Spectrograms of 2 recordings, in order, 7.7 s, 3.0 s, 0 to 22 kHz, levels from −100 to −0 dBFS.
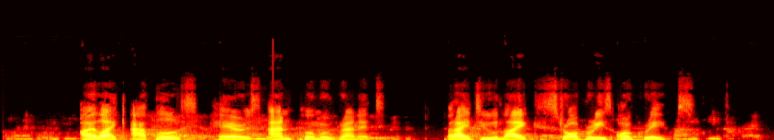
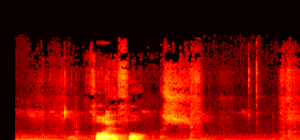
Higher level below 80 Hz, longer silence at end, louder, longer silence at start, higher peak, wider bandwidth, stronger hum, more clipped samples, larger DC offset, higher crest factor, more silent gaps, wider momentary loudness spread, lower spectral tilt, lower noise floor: second, -64 dBFS vs -56 dBFS; second, 0.15 s vs 1.2 s; second, -21 LUFS vs -17 LUFS; second, 0.05 s vs 0.95 s; about the same, -2 dBFS vs -2 dBFS; second, 9.2 kHz vs 15.5 kHz; neither; neither; neither; about the same, 20 dB vs 20 dB; neither; second, 21 LU vs 26 LU; about the same, -6 dB/octave vs -5 dB/octave; second, -50 dBFS vs -55 dBFS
